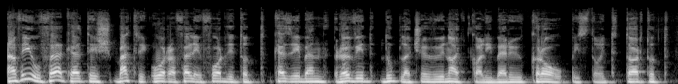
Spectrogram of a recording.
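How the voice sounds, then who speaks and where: A man reading a crime novel aloud as an audiobook narrator, in even scripted narration. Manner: reads steadily, lifting pitch and volume for shouted dialogue.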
